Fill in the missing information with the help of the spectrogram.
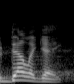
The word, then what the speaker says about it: delegate: This word has two pronunciations. When you first see the word, you probably think of the verb to appoint and send with a commission, to delegate. But as a noun, we pronounce it delegate, one who is sent for a purpose.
